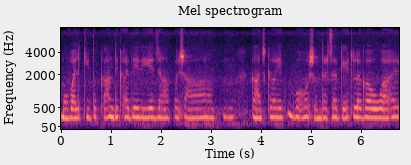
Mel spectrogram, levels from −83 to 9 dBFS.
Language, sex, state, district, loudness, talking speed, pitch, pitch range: Hindi, female, Haryana, Charkhi Dadri, -17 LUFS, 175 wpm, 240 Hz, 235-250 Hz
